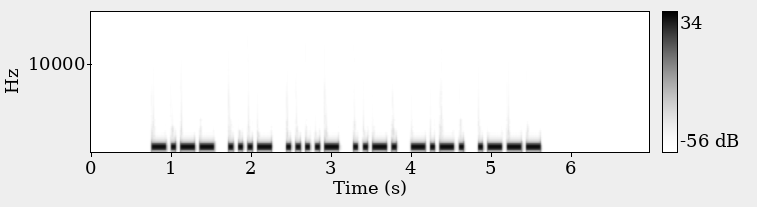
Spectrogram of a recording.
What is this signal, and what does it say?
Morse code, heard as a keyed tone, about 20 wpm, 700 Hz. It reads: YV4FCJ
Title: DXCC-100 Call Signs - 6 Characters - Repeated 3x - 20wpm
